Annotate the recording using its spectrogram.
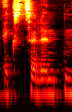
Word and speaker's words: exzellent: Exzellent kommt vom französischen excellent, folgt aber im Deutschen der lateinischen Aussprache, kommt von excellere und das heißt hervorragend, sich auszeichnen.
